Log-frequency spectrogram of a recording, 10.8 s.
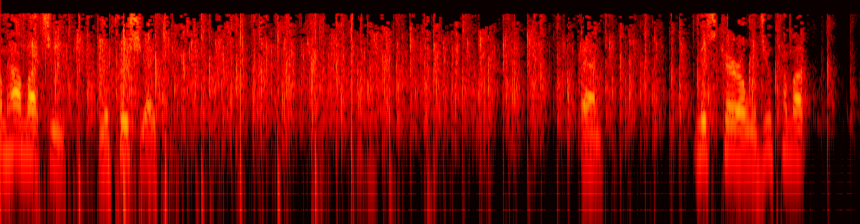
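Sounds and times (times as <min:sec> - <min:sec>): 
speech: 0:00.0 - 0:02.2, 0:07.3 - 0:07.6, 0:08.7 - 0:10.2
audience applause: 0:00.0 - 0:10.7.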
